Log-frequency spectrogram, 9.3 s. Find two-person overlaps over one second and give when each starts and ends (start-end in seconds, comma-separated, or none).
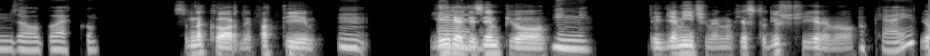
none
